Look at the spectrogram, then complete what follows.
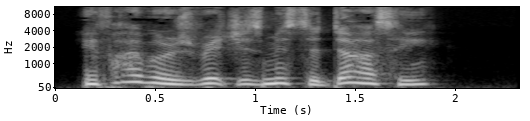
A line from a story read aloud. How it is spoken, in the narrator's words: cried a young Lucas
